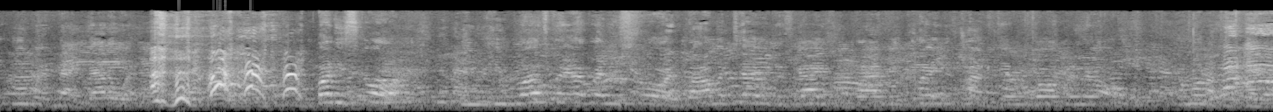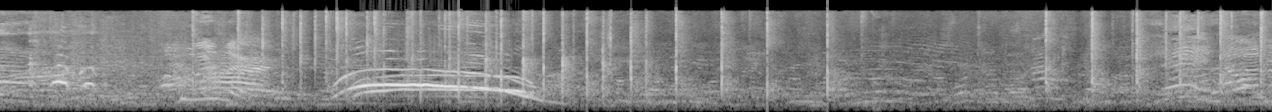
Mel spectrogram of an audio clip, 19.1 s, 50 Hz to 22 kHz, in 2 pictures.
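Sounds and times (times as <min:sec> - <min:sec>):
children and adults chattering: 0:00.0 - 0:12.0, 0:13.6 - 0:19.0
sharp claps: 0:11.3 - 0:15.9, 0:17.4 - 0:19.0
high-voiced cheer: 0:12.0 - 0:13.8.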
